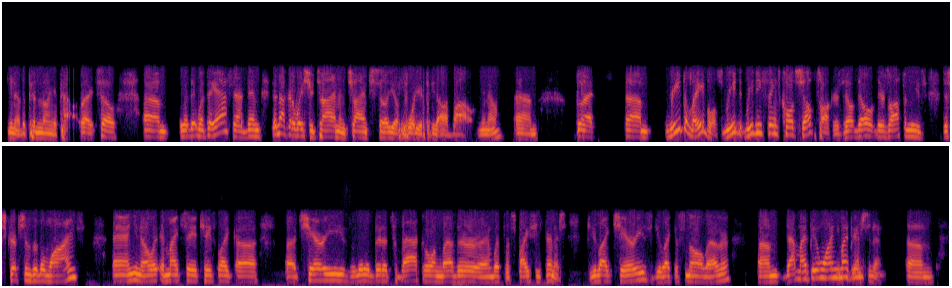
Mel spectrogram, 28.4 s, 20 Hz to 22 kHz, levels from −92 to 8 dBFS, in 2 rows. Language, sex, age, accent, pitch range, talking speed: English, male, 50-69, American, 110-135 Hz, 220 wpm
